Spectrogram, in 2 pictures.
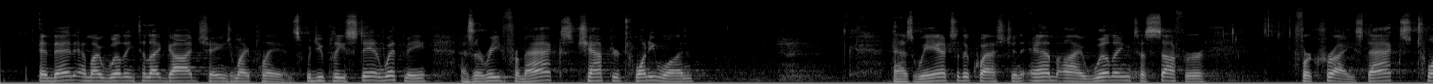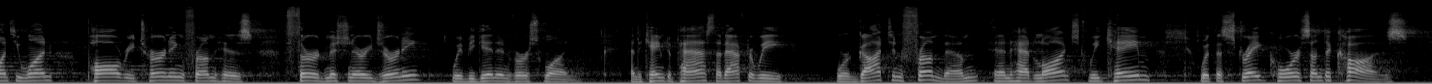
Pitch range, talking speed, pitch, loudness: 140-175 Hz, 155 wpm, 155 Hz, -35 LUFS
